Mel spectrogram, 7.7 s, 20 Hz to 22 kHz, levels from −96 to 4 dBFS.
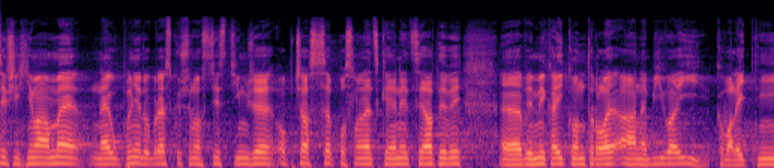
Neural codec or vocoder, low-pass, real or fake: none; 14.4 kHz; real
